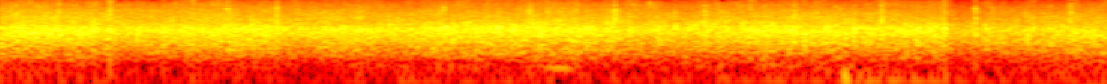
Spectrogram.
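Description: An audience breaks into steady, dense applause, many hands clapping together at close range and holding a fairly even loudness for a few seconds.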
